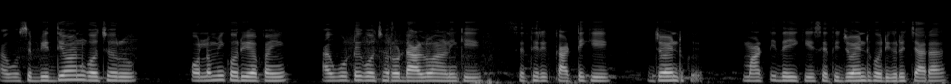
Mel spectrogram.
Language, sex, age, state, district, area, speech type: Odia, female, 45-60, Odisha, Kalahandi, rural, spontaneous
